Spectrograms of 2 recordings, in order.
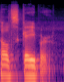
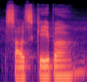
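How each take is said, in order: First: The name is said with English pronunciation. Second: The name is said with German pronunciation.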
